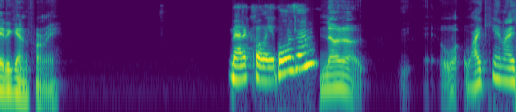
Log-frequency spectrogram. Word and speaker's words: ableism: use this word which why can I not pronounce it say it again for me medical ableism no no why can't I say a b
